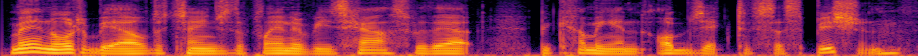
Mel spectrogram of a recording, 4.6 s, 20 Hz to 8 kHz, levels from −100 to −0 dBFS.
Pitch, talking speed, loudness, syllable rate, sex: 110 Hz, 250 wpm, -20 LUFS, 6.9 syllables/s, male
